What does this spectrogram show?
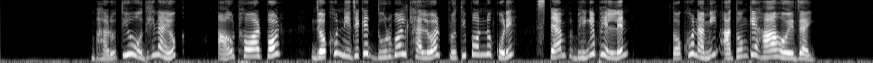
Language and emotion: Bengali, disgusted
